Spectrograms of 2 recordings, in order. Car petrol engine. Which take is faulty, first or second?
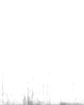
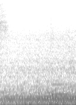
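first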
